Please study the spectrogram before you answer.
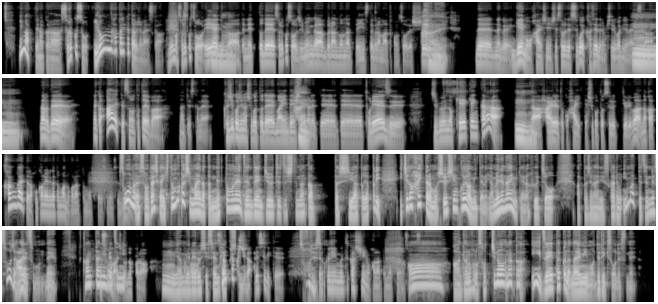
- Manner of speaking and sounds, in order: other background noise
- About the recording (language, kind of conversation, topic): Japanese, podcast, 働く目的は何だと思う？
